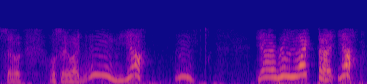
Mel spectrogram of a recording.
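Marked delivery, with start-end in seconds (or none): 1.0-4.4 very high-pitched, loud, idiotic-sounding voice. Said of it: "that's our Adam voice".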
